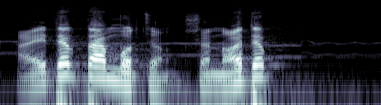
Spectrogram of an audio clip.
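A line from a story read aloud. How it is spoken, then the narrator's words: Youth's stern shout. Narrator (Vietnamese): Thiếu niên thanh y bỗng nặng giọng quát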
